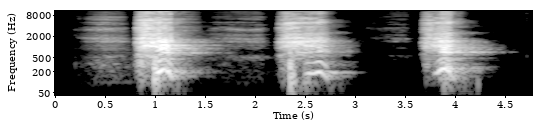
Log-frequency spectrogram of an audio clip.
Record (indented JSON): {
  "exhalation_length": "4.8 s",
  "exhalation_amplitude": 32766,
  "exhalation_signal_mean_std_ratio": 0.44,
  "survey_phase": "beta (2021-08-13 to 2022-03-07)",
  "age": "45-64",
  "gender": "Male",
  "wearing_mask": "No",
  "symptom_cough_any": true,
  "symptom_new_continuous_cough": true,
  "symptom_runny_or_blocked_nose": true,
  "symptom_other": true,
  "symptom_onset": "3 days",
  "smoker_status": "Never smoked",
  "respiratory_condition_asthma": true,
  "respiratory_condition_other": false,
  "recruitment_source": "REACT",
  "submission_delay": "1 day",
  "covid_test_result": "Negative",
  "covid_test_method": "RT-qPCR",
  "influenza_a_test_result": "Negative",
  "influenza_b_test_result": "Negative"
}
